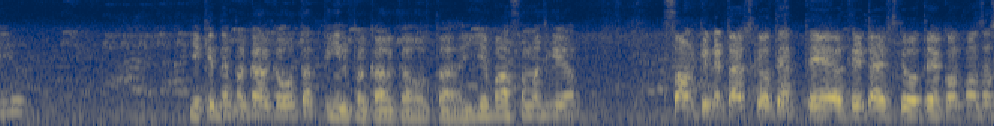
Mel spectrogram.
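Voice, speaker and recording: A man's voice: high-pitched, recorded from a distance, a little hiss or hum, low-quality recording. A man teaching an English lesson, asking questions and answering them himself, often checking that students follow. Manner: repeats "ठीक है ना?" often. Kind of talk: classroom lesson.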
